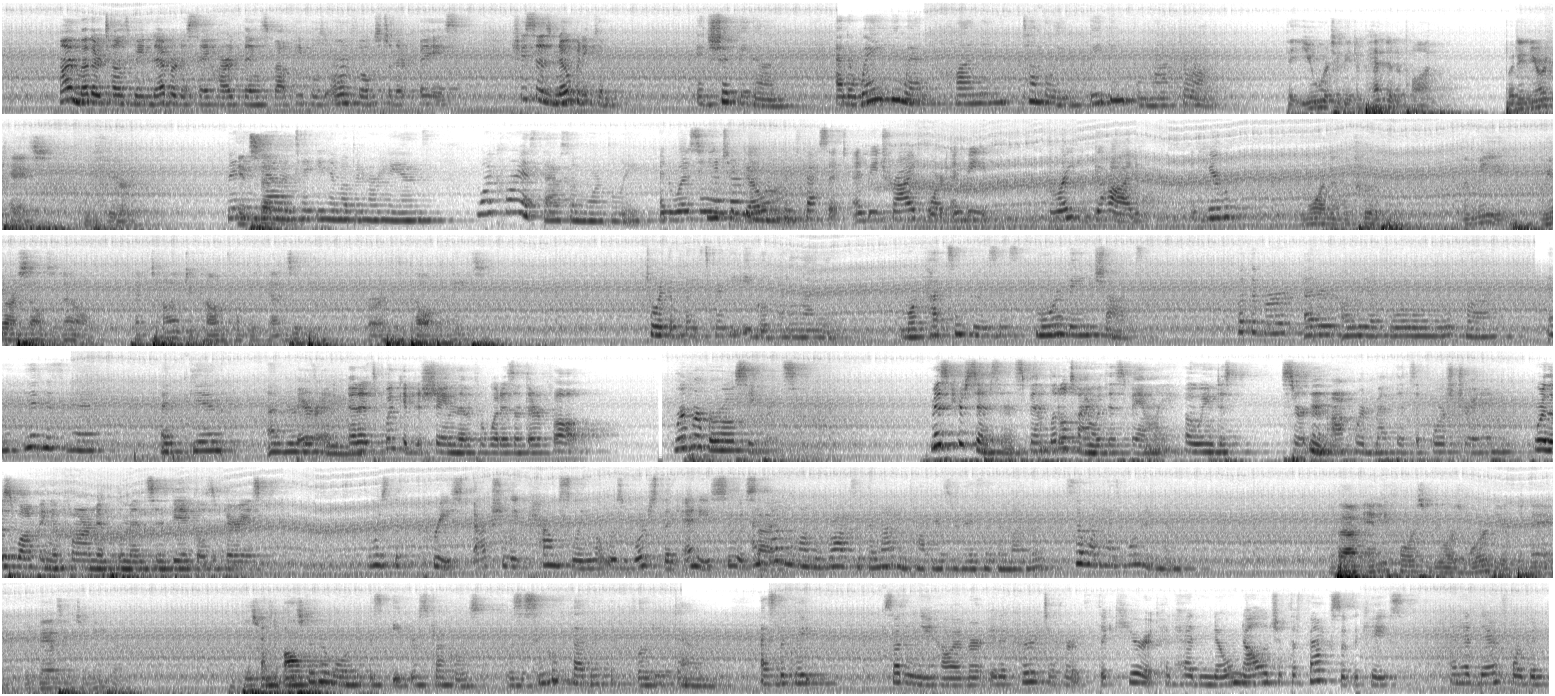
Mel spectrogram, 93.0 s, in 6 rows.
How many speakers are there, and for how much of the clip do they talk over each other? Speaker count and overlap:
five, about 5%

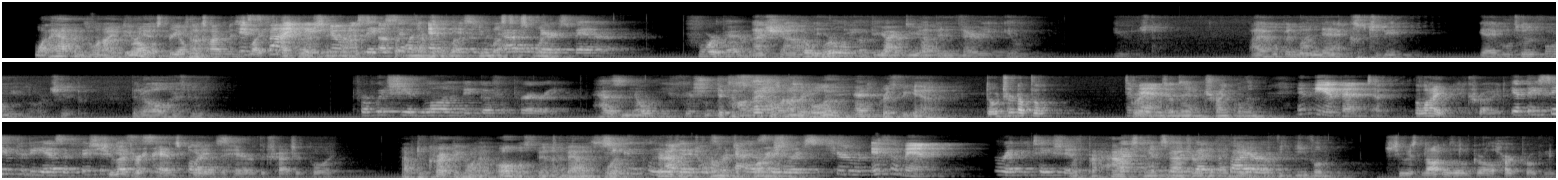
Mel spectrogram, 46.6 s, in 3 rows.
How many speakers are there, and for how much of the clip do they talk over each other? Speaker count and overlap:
seven, about 40%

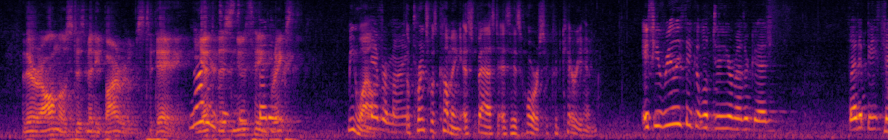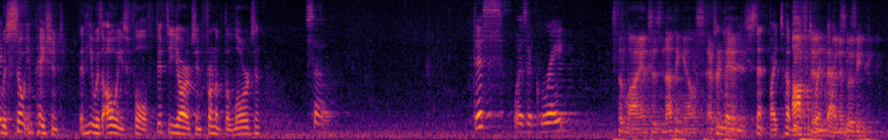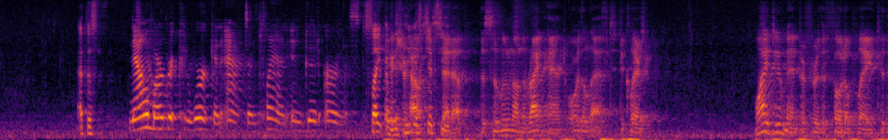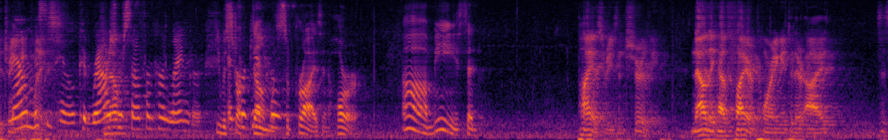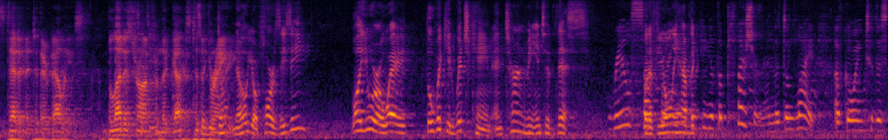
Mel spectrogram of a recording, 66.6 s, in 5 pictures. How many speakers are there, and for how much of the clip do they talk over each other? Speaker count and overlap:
three, about 19%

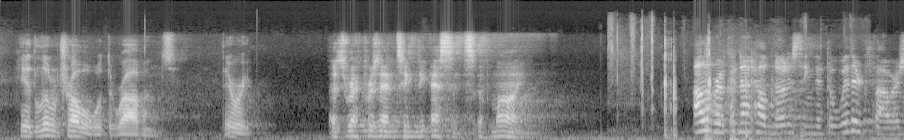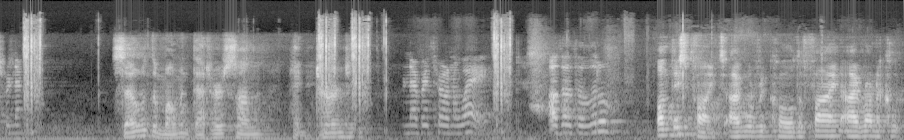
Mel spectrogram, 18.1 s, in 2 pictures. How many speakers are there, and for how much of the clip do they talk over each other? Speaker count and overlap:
four, no overlap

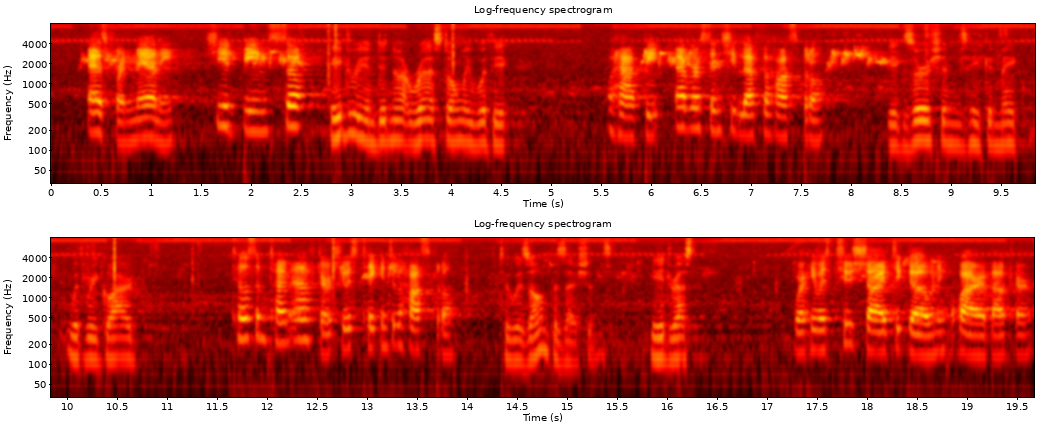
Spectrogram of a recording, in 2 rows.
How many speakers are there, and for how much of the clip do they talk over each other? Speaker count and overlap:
two, no overlap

